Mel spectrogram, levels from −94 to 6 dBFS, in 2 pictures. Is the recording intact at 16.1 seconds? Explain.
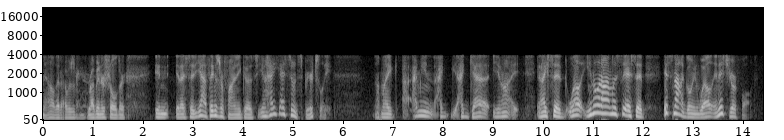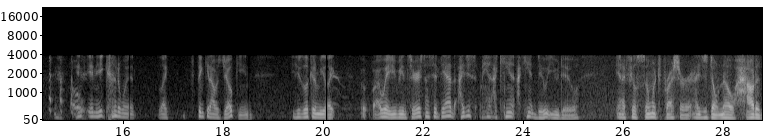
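No. Unconcealed Bluetooth headset packet loss cuts a hole from 16.11 to 16.16 s. About 26 ms of audio between headset and phone never arrived, which fits around seven short voice packets, and nothing was done to hide the gap. Silence or an idle pattern fills it, so the speech stops and restarts with abrupt edges that can click, and on this CVSD link the sound returns briefly quieter after the dropout.

The moment also falls inside an automatic gain rise running from 15.28 to 28.33 s. The speech had dropped by about 16 dB, following the talker's move away from the microphone at around 13.5 s. The gain control responded by raising its gain by about 15 dB, gradually over many seconds. Because the boost applies to everything, the voice and the room noise behind it swell together rather than the speech alone getting louder.

Underneath both, the Bluetooth CVSD headset codec shapes the whole clip, with plainly audible damage. 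It encodes one bit per sample at 64 kHz, each bit only stepping the signal up or down by an adaptive amount, and it passes nothing above 4 kHz. So at 16.1 s the speech is narrowband and muffled, loud high-frequency sounds overrun the step size and distort, s sounds turn scratchy, and a granular hiss sits under the speech.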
